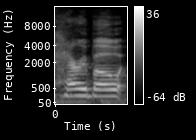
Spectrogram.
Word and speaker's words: Haribo: and loves hopefully maybe not everyone knew that Haribo is actually German we pronounce it harib yeah now thinking of that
